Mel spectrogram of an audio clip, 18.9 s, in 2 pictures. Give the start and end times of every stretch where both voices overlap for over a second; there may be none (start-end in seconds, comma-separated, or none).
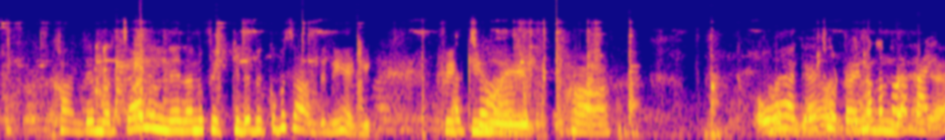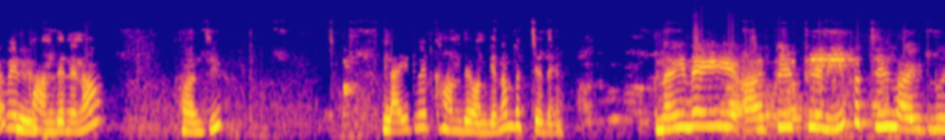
7.7-9.4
